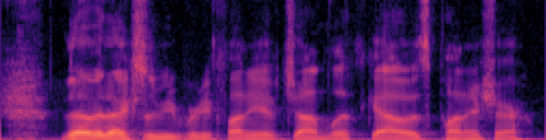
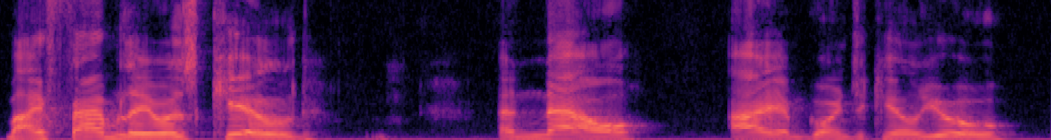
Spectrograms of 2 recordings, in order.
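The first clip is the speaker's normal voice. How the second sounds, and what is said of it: Skeletor-like villain impression voice. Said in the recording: “It's a good impersonation... It's kind of like Skeletor. That's my John Lithgow impression... Kind of sound like Vincent Price”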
